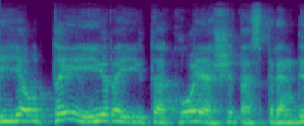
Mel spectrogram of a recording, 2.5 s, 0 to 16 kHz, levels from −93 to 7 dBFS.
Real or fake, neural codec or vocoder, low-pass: real; none; 14.4 kHz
